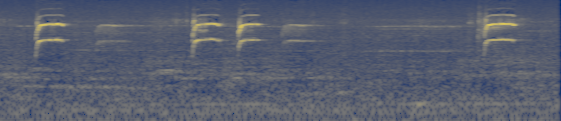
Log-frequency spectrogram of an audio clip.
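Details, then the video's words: Belgian canary singing with varied notes in a harmonious voice: four short, separate whistled notes, each a quick upward sweep ending in a steady tone, spaced irregularly over several seconds against a quiet background. "Como canta este Canário Belga!"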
